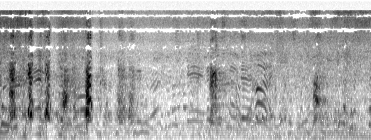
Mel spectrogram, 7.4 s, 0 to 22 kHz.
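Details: Shetland sheepdog playing at a dog run with shade and a cold spring-fed pond, on a scorching late-summer day, 1 September 2023; a quick burst of sharp high barks and yips, then scattered yelps and whines amid people talking.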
